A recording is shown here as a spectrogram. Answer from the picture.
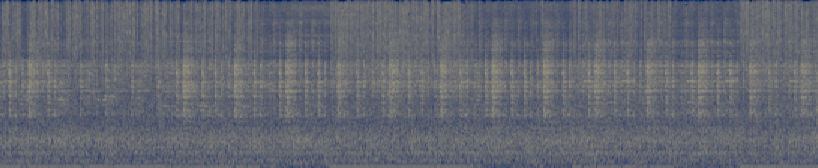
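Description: Steady road and engine noise inside a car cabin at freeway speed, picked up by a dash-mounted camera microphone.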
